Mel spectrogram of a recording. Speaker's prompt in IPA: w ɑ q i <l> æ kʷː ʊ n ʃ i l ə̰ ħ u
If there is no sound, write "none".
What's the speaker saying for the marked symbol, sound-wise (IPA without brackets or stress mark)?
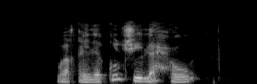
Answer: l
